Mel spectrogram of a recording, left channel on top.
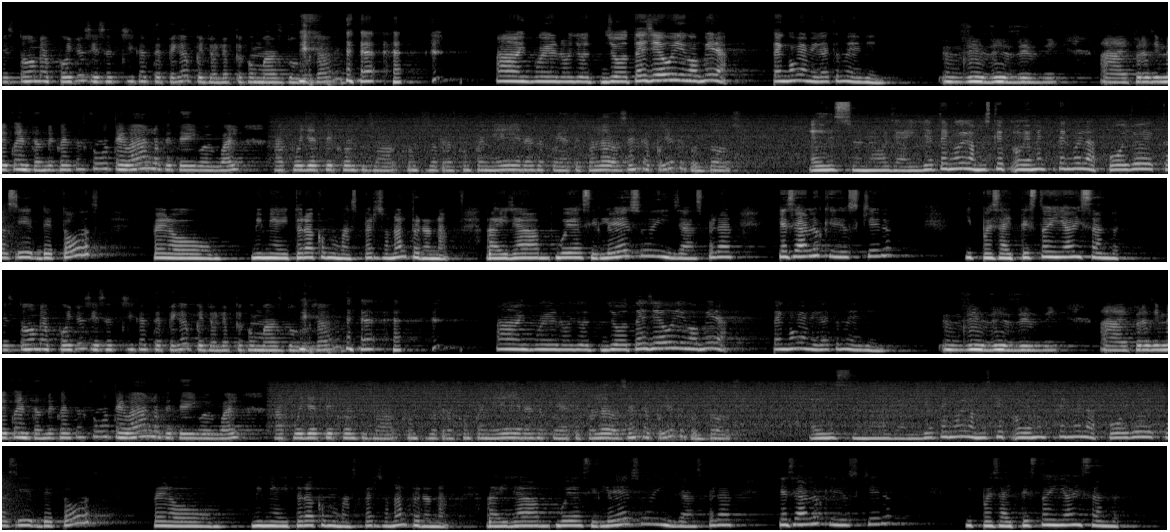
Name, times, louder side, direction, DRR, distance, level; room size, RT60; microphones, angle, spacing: voice 1, 0.0-3.4 9.4-19.0, equal, 10° left, 7 dB, 1.2 m, -28 dB
voice 2, 3.4-4.0 4.3-4.4 4.9-7.3 7.7-8.9 19.7-24.2 24.8-25.6 25.8-27.8 28.2-30.6 31.1-32.3 33.0-34.5, left 3 dB, 80° left, 14 dB, 0.7 m, -25 dB
sound 1, 14.3-23.3, right 2 dB, 60° right, 5.8 m, -44 dB
28.5 x 19.5 x 8.5 m, 1.3 s
head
